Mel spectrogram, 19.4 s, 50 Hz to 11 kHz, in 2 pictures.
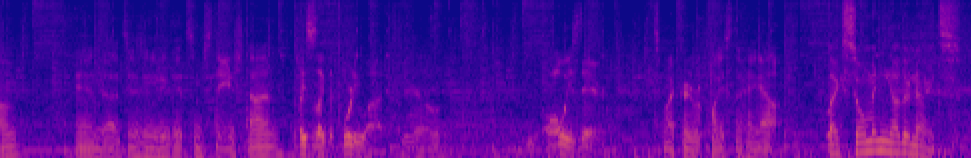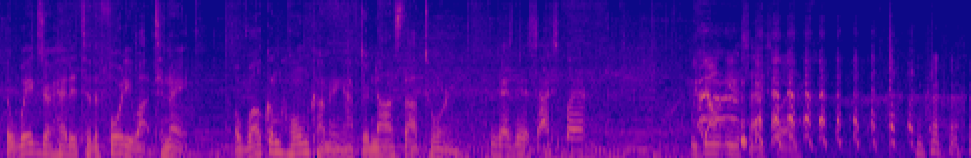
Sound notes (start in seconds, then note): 16.6 laughs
